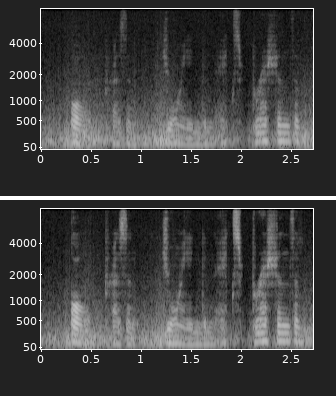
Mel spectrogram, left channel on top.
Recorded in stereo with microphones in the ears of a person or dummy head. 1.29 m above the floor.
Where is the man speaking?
65° right (ahead or behind).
